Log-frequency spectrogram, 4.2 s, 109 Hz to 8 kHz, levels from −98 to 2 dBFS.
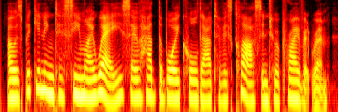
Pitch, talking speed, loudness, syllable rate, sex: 185 Hz, 285 wpm, -18 LUFS, 6.6 syllables/s, female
